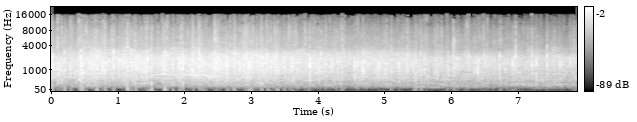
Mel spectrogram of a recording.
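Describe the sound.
Dense, steady audience applause welcomes two authors at a book event, holding strong throughout and easing slightly toward the end.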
